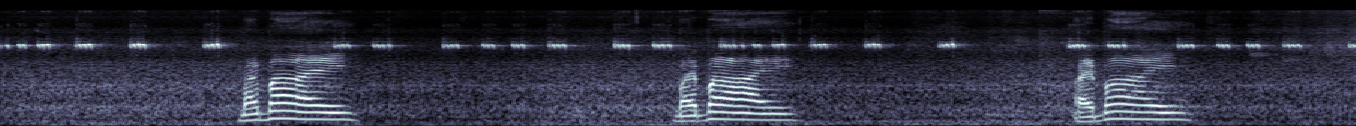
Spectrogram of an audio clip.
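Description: A cricket chirping steadily in quick high pulses at one pitch. Three times, about two and a half seconds apart, a short low hum sweeps up in pitch and then falls away.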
